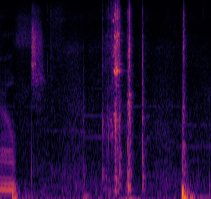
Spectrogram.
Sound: hinge creaks

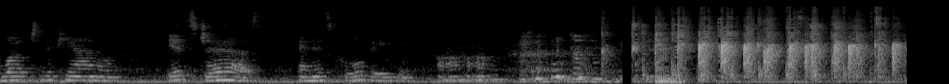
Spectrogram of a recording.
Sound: applause

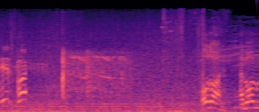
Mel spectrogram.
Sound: طلقات

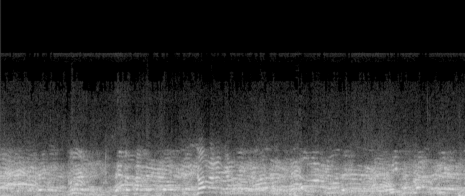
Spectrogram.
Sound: ambient of the crew

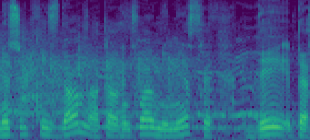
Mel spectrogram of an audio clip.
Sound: applause

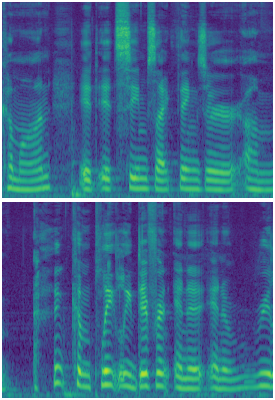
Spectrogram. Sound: chuckles

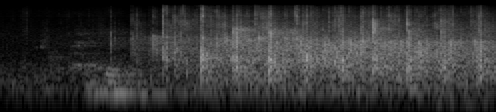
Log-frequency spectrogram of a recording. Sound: audience applauding

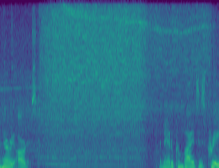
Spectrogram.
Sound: loud grinding noise

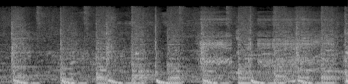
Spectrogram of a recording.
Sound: boing-oing-oing

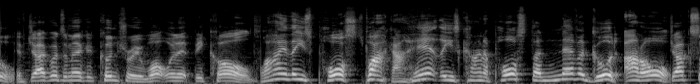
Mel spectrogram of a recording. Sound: none

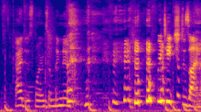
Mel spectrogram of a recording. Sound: both laugh

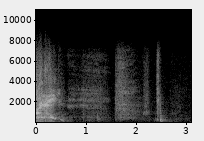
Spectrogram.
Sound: sighs

